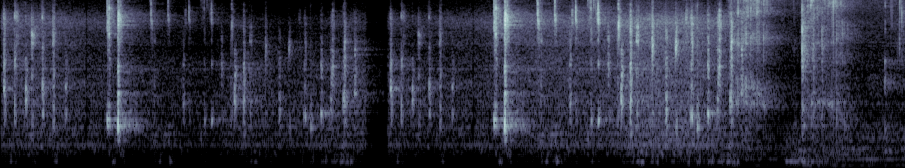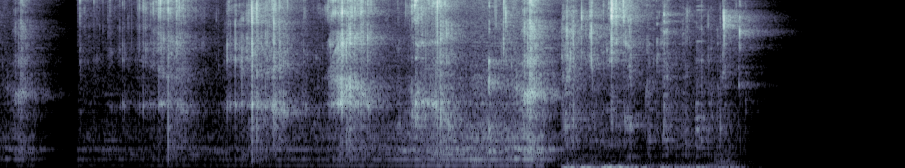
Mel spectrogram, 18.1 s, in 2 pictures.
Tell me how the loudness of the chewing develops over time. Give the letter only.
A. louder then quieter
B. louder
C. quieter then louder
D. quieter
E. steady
A.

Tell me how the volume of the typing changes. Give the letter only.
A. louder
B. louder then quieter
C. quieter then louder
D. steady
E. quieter
C.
